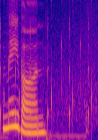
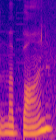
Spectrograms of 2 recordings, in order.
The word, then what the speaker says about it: Mabon: But here in America, you would say it Maybon, which makes me feel like something should be happening in May. You know, like Maypole. So I'm going to stick with the Mabon pronunciation.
